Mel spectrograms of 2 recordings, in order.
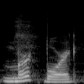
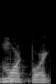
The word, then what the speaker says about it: MÖRK BORG: Uh we're playing Merkborg or we're going to call it Morborg cuz we're Americans. Uh and we pronounce things improperly.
